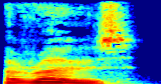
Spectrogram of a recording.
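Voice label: "arose", British English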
